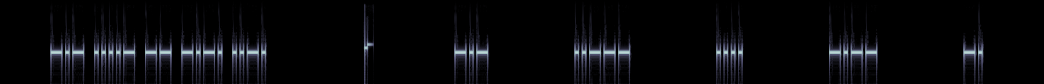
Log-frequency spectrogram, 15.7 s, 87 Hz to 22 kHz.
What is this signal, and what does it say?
Morse code, heard as a keyed tone, about 22 wpm, spaced as for 9 wpm, 700 Hz. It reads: K4MCF K2HYN
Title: USA Call Signs - 5 Characters - 8x Character Spacing - 22wpm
